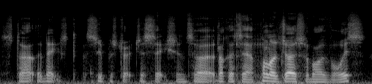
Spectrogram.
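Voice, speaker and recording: This tutorial host, a middle-aged man with a cold, speaks fast in a creaky, medium-pitched voice with fairly even intonation. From his home computer desk he walks through a casual game build, chatting, counting blocks aloud, and mumbling along the way.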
